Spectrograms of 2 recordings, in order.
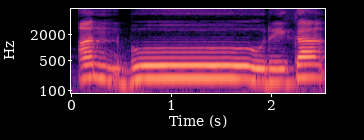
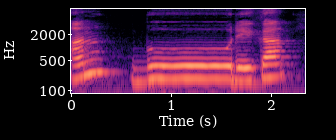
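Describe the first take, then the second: The two takes are said the same way.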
